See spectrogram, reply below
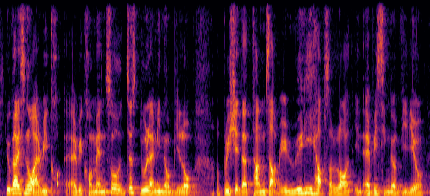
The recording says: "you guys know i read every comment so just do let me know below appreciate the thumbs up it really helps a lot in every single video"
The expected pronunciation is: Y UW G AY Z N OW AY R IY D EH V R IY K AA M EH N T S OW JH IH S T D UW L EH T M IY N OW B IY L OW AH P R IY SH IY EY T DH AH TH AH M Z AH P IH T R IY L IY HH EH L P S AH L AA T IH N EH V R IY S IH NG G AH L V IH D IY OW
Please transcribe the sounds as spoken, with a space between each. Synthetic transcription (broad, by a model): Y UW G AY S N OW AY R IY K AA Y R IY K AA M EH N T S OW JH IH S D UW L EH T M IY N OW B IY L OW AH P R IY SH IY EY T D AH T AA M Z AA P IH T R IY L IY HH EH L P S AH L AA T IH N EH V R IY S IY NG G AH L V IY D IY OW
